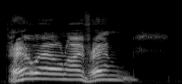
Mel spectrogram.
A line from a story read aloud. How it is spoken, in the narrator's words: Trock shouted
